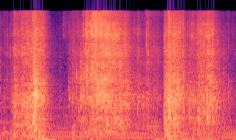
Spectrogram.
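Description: Parcel wrapping rustling and crinkling as it is pulled off a box, in three bursts, the longest about a second in.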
